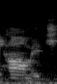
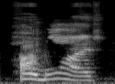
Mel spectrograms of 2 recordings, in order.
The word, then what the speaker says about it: homage: object is like the the pronunciation you leave the H out like hors d'oeuvres right and they gotta be honest with you saying home watch is pretty stupid pronunciation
